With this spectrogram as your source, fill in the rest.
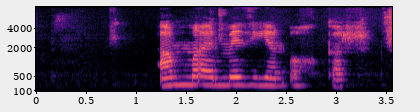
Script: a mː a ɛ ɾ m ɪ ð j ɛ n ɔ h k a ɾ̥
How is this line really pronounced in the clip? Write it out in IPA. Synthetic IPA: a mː a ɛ ɾ m ɪ ð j a n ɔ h k a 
